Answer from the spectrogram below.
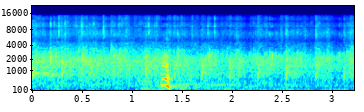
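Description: Steady audience applause, a dense, even wash of clapping that holds at a constant level throughout, with a brief vocal exclamation rising above it partway through.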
